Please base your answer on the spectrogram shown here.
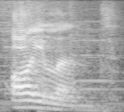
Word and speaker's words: island: اللي بعده I زي island. الاس هنا silent يعني تكتب ولا تنطق، حرف يكتب ولا ينطق.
